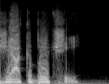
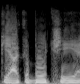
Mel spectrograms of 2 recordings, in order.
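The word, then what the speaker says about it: Iacobucci: Nobody ever pronounced his last name right unless you knew him, and he would tell you it was Yakabuchi. But other than that, nobody ever pronounced his last name right, because it began with an I, and usually names that begin with an I do not come out Yakabuchi.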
